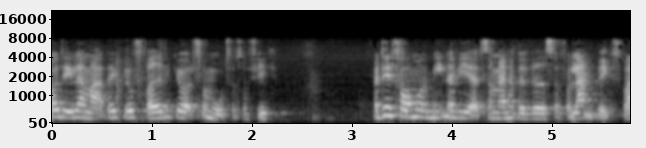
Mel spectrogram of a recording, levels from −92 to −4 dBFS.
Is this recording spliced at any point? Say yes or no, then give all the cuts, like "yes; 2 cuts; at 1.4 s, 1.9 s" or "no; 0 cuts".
no; 0 cuts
